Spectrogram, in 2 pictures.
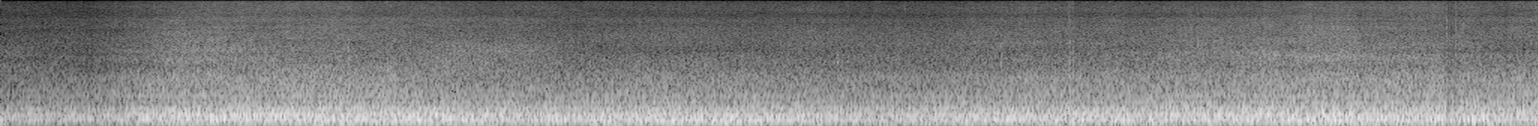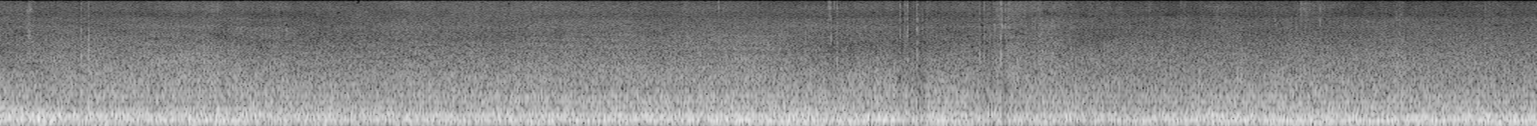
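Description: Loud, continuous roar of strong sea waves and surf with wind buffeting the microphone, heard while out fishing, a dense, unbroken wash of noise with no voices.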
